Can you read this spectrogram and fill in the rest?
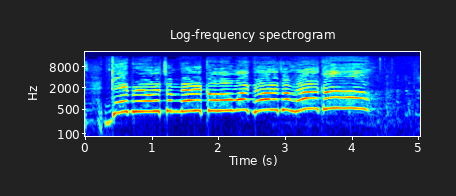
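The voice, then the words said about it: Imitates another person's voice, ecstatic. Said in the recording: “It wasn't a good impersonation of her, but she was very ecstatic”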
